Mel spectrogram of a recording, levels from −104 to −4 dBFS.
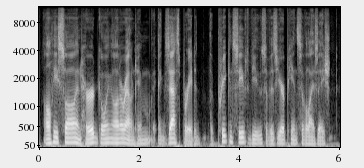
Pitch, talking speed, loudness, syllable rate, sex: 95 Hz, 170 wpm, -19 LUFS, 5.8 syllables/s, male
